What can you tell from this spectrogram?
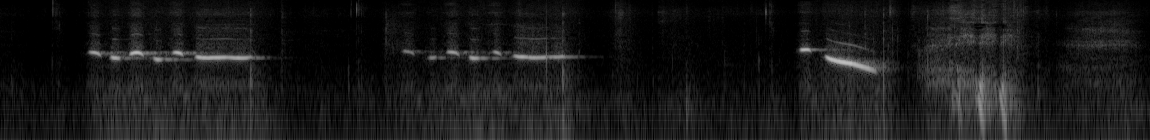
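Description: A person whistling to call a chihuahua puppy: two quick runs of short notes flicking between two pitches, then one whistle that slides down. A short scuffing, rustling noise follows about a second later.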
